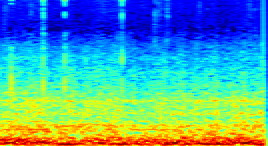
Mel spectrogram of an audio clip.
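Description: Steady low rumble of a car driving back from IKEA, heard from inside the cabin, with constant road noise and engine drone filling the background and faint ticking clicks above it.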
